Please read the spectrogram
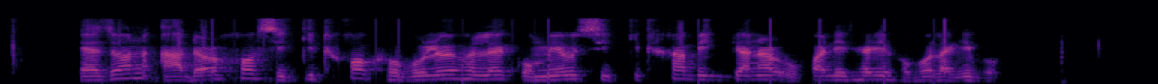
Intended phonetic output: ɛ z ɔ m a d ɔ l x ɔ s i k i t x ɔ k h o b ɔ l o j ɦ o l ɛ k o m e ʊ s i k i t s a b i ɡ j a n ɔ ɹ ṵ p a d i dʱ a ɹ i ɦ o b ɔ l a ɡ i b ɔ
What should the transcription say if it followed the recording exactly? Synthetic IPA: ɛ z ɔ n a d ɔ ɹ x ɔ s i k i t x ɔ k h o b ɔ l o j ɦ o l ɛ k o m e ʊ s i k i t x a b i ɡ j a n ɔ ɹ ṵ p a d i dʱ a ɹ i ɦ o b ɔ l a ɡ i b ɔ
